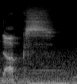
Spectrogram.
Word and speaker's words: Nux: Some people call me Nuck, but it's pronounced like Nux.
